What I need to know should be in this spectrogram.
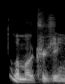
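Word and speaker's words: lamotrigine: about the u the lamel otherwise known as lamatraine. Did I pronounce that right? Lamotraine.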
